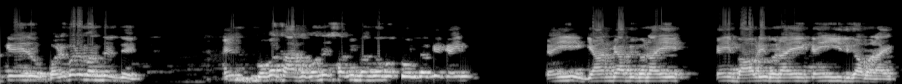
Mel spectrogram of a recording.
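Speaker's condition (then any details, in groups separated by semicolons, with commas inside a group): No condition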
